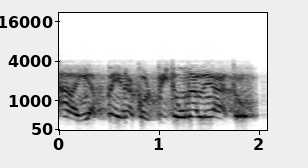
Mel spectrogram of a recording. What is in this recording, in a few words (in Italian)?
player killed ally, mood med, speech it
